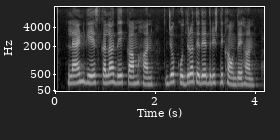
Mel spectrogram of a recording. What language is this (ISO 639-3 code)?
pan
